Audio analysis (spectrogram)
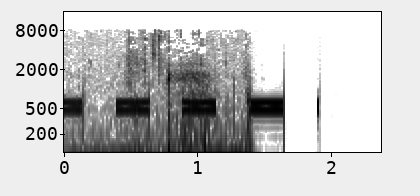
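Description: telephone busy signal

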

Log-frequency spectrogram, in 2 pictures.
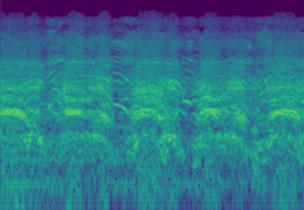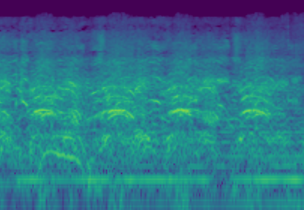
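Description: crowd shouting slogans

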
